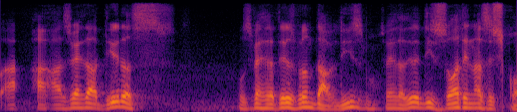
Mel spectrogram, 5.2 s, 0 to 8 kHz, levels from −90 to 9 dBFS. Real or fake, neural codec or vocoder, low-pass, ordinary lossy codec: fake; codec, 16 kHz, 0.8 kbps, ZipCodec; 7.2 kHz; Opus, 64 kbps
